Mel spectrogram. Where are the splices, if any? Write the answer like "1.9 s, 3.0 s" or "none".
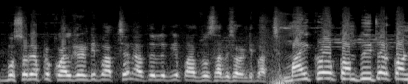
2.8 s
